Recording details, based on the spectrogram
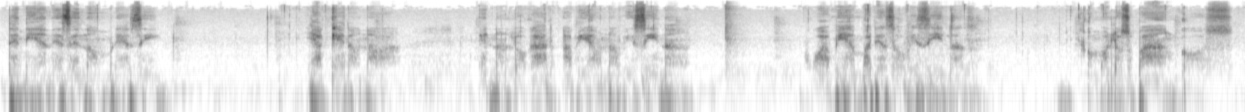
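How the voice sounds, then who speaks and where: A storyteller with a Colombian accent whispers an ASMR tale slowly and suspensefully in a hushed manner. Now and then they pause for explanatory asides.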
